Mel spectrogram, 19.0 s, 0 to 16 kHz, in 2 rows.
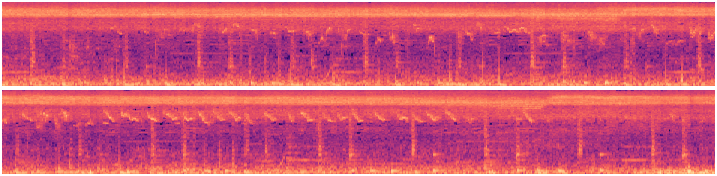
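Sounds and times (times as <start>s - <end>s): birds chirping: 0.0s - 19.0s
high-pitched insect hiss: 0.0s - 19.0s.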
